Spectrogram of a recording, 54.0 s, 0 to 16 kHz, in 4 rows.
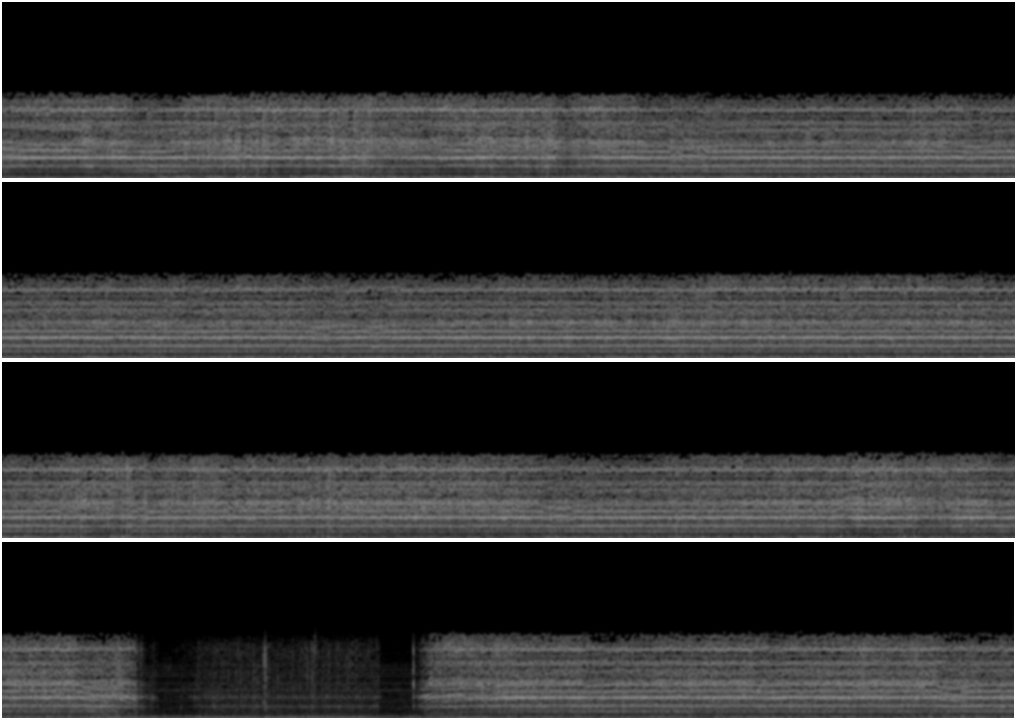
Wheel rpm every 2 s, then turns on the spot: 160, 160, 160, 160, 160, 160, 160, 160, 160, 160, 160, 160, 160, 160, 160, 160, 160, 160, 160, 160, 160, 30, 20, 120, 160, 160, 160.
42-46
